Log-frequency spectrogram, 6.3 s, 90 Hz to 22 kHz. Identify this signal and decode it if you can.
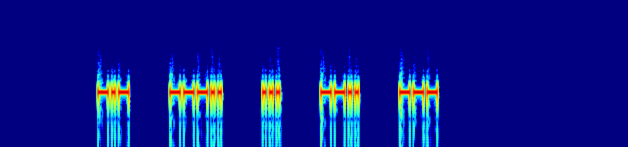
Morse code, heard as a keyed tone, about 36 wpm, spaced as for 16 wpm, 700 Hz. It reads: K8SZO
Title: USA Call Signs - 5 Characters - 4x Character Spacing - 35wpm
